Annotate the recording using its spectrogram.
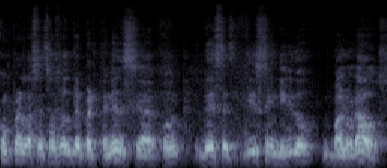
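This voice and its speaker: Lively intonation runs through this man's speech. His voice sits fairly high. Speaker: TV show guest. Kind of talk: TV panel discussion. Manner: fast.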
